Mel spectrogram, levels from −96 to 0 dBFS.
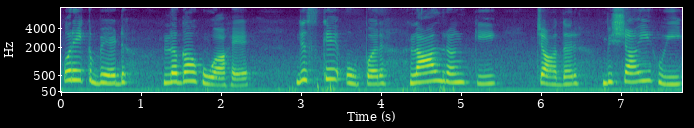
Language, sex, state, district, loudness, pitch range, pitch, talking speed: Hindi, female, Punjab, Kapurthala, -17 LUFS, 230-295 Hz, 265 Hz, 110 wpm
